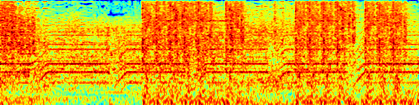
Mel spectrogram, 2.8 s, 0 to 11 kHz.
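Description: Rockets and enemy spider missiles firing in a Quake 4 battle, a dense, loud stretch of gunfire and blasts that jumps up around the one-second mark and keeps rattling steadily to the end.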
